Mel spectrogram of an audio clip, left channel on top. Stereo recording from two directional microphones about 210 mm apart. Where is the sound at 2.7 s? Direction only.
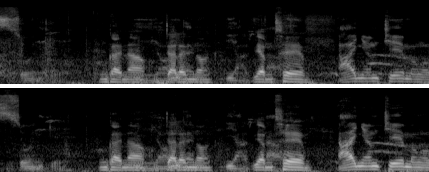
20° right (ahead or behind).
